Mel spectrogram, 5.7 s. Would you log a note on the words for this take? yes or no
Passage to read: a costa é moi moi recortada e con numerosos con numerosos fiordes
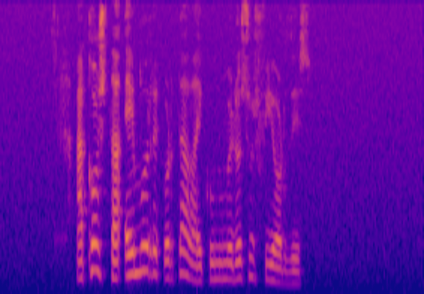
yes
